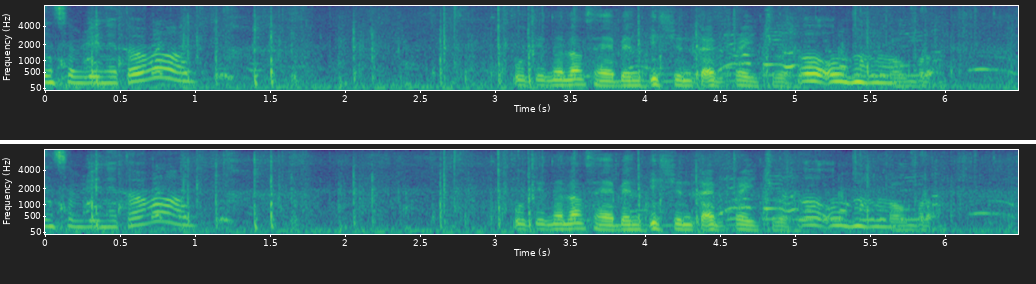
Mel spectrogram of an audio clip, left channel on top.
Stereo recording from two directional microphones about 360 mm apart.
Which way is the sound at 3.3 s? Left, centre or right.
Right.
